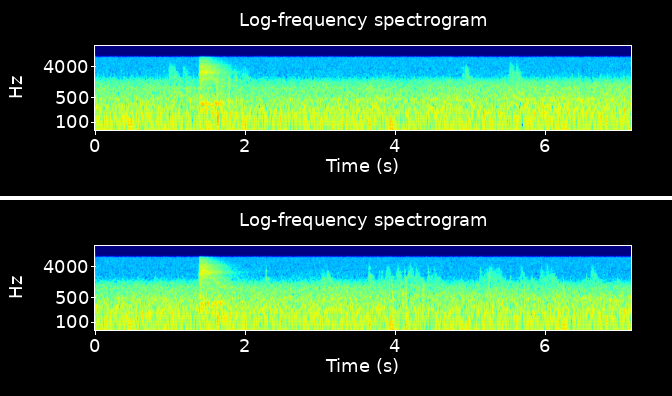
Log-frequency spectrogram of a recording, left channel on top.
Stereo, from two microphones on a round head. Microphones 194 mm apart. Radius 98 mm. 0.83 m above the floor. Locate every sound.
1.4 s whispering: 10° right (ahead or behind), 1.1 m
